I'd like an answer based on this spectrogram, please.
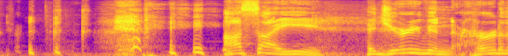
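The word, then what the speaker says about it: açaí: First of all, didn't know how to pronounce it, right? Akai. I said akai for a few months.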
